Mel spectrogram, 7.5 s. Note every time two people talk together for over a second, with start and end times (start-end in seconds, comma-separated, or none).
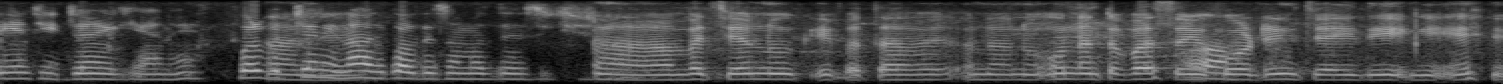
none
